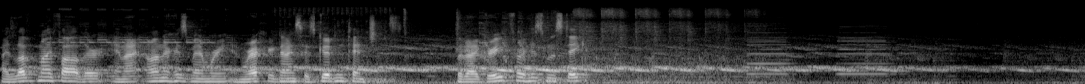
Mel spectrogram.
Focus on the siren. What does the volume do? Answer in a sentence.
The volume of the siren goes up, then down.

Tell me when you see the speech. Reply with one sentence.
You can hear the speech from 0.0 to 4.0 s and from 4.5 to 5.9 s.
